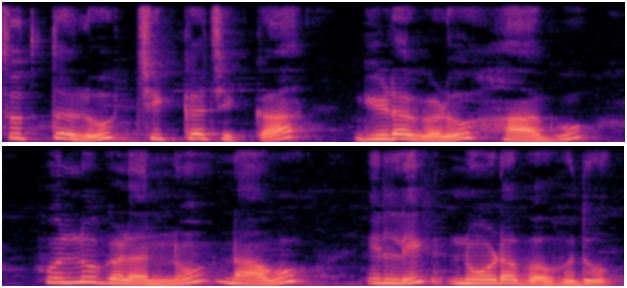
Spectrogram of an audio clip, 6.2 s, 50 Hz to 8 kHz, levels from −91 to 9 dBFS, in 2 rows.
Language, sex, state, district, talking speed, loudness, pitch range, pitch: Kannada, female, Karnataka, Bangalore, 85 wpm, -15 LUFS, 195-280 Hz, 235 Hz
